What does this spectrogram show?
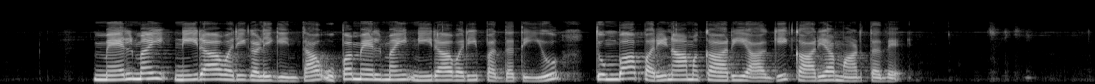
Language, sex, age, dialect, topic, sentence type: Kannada, female, 41-45, Mysore Kannada, agriculture, statement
